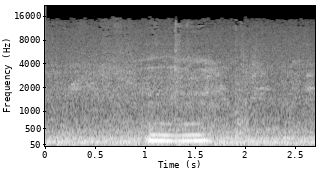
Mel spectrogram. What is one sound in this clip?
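A young girl hums or speaks briefly, close by.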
